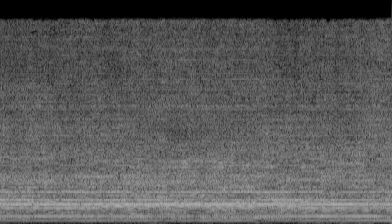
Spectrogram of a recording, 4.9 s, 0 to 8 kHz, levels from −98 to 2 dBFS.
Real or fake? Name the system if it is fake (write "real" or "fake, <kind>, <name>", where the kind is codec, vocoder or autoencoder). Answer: fake, codec, SNAC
